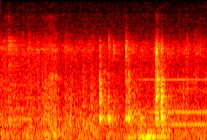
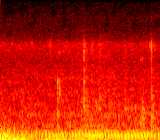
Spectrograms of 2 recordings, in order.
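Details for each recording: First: Stand fan after repair of humming/stuck motor, now spinning freely: steady, even whir with soft light hum and a few handling bumps; runs normally. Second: Stand fan humming steadily with no blade whoosh; motor continuity checks OK, but the shaft is tight and hard to turn by hand; seized bushing suspected, to be replaced.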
